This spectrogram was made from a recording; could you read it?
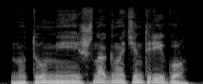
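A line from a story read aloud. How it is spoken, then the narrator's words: Heavy sigh. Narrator (Russian): тяжко вздохнул Лис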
